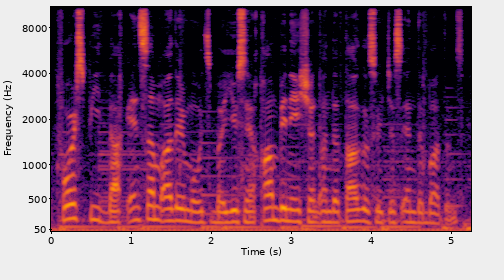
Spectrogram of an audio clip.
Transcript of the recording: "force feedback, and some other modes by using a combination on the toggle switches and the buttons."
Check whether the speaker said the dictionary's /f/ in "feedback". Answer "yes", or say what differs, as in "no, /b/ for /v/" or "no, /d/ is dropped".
no, /p/ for /f/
